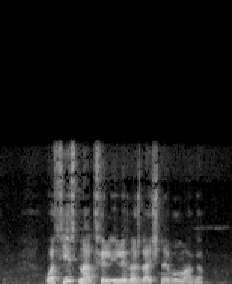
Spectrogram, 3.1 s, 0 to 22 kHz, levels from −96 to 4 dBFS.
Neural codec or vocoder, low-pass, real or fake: none; 10.8 kHz; real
